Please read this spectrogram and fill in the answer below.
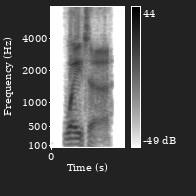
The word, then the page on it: waiter: British English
